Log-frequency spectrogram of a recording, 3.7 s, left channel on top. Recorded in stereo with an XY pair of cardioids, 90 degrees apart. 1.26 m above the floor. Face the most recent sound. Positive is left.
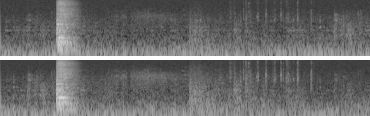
turn(degrees=-60)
